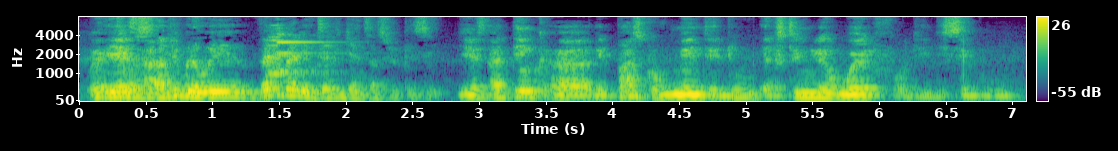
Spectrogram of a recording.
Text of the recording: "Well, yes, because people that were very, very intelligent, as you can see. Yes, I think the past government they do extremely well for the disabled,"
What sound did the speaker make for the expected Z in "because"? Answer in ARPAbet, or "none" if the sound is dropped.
none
